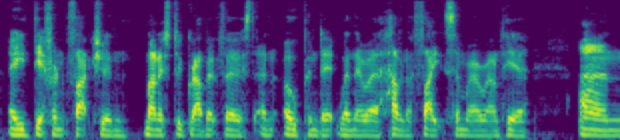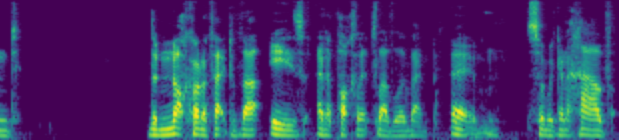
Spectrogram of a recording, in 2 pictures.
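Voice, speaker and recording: A man casually chatting on a live stream as game master, rambling with frequent pauses. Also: mid-range voice, dry recording. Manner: rambling, many ums and restarts.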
